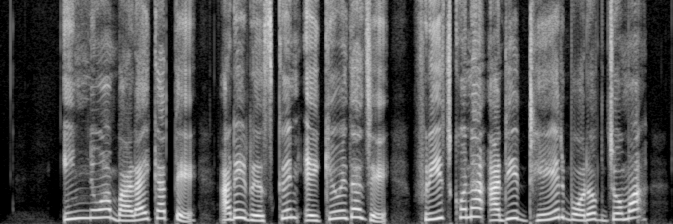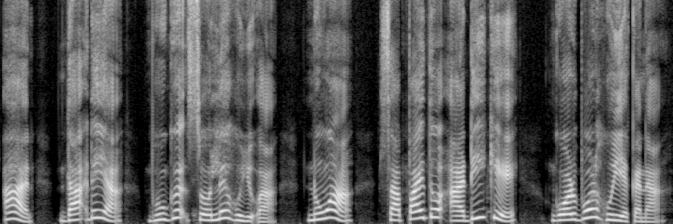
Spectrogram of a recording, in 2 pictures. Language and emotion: Santali, happy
